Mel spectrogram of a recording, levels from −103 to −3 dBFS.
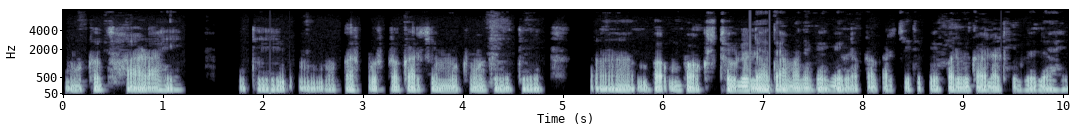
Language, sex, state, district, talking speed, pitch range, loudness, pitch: Marathi, male, Maharashtra, Nagpur, 130 wpm, 125-160 Hz, -27 LUFS, 135 Hz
